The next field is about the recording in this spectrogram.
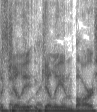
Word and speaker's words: Guillain-Barré: He had caught, is it called like, I'm going to say it wrong, but it's like Guillain-Barré syndrome. – Oh, Guillain-Barré syndrome.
